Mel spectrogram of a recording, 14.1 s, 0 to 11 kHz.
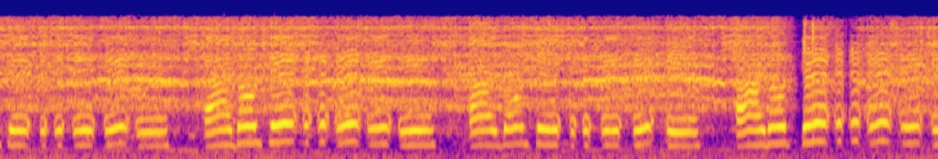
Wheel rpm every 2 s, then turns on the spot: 160, 160, 160, 160, 160, 140, 90.
none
